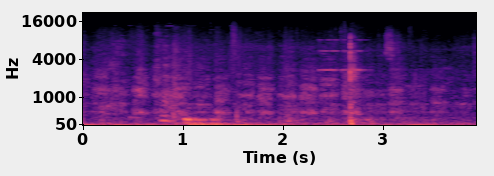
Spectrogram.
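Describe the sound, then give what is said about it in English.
A dog pants in quick, rhythmic breaths, with a brief whimpery tone and a sharp click partway through, all fairly quiet against a low room background. “I'm like, I know that breathing.”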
